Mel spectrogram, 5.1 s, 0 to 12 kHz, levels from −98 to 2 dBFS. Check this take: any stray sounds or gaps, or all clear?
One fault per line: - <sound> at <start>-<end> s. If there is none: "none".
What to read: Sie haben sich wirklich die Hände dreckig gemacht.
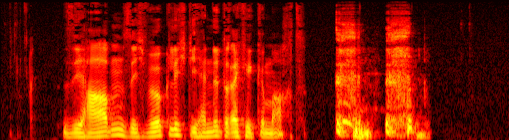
- cough at 3.3-4.3 s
